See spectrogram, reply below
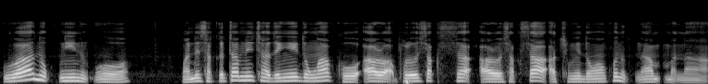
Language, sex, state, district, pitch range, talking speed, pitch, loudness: Garo, male, Meghalaya, West Garo Hills, 125-160 Hz, 135 wpm, 145 Hz, -17 LUFS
